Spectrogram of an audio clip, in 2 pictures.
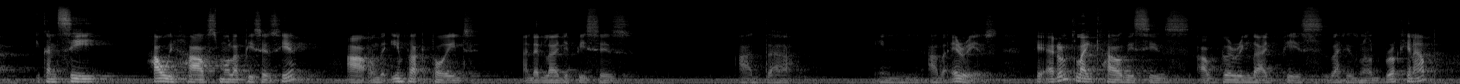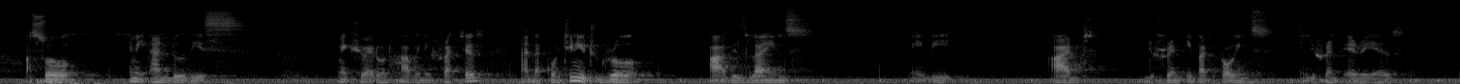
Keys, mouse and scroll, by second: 0.2 `, 3.6-10.3 typing, 6.3-6.6 scroll down 2, 12.1 `, 13.1 `, 14.4 `, 15.5 ctrl+z, 17.0 `, 19.6 `, 20.4 `, 21.4 click, 22.1 click, 23.4 click, 24.9 click, 26.2 `, 27.1 `, 27.8 click, 28.4 click, 29.0 click.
